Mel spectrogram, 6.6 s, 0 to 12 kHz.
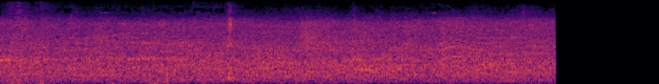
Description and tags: washington naturalhistory sealife1
Life of the Sea exhibit inside the Smithsonian Museum of Natural History recorded with DS-40 and edited in Wavosaur.
field-recording, natural-history-museum, road-trip, summer, travel, vacation, washington-dc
